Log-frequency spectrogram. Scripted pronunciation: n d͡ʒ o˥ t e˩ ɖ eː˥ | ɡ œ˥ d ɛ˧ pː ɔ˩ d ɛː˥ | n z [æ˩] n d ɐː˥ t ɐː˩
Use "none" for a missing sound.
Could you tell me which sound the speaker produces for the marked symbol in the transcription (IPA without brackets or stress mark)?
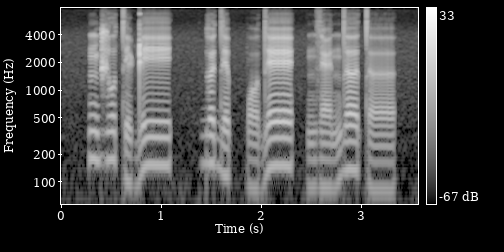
æ˩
